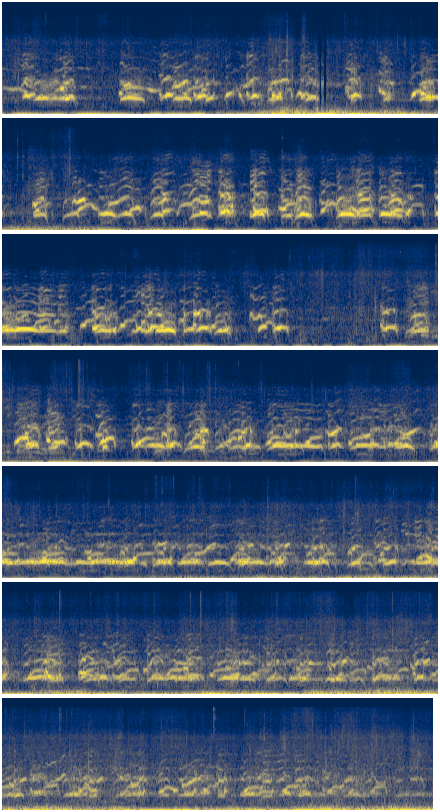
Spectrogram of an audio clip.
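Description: A pack of beagles baying on a rabbit track: many overlapping calls that keep on steadily, thinning briefly about twelve seconds in. A low rumble runs under the later part.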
